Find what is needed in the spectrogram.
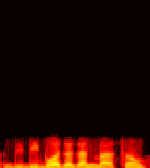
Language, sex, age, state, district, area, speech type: Nepali, female, 18-30, West Bengal, Kalimpong, rural, conversation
